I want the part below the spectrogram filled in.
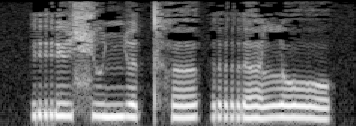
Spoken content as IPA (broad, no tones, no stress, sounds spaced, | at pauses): rʲ ø ɕ u ɲ œ tʰ ə | r ə l o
